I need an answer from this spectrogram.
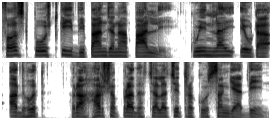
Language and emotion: Nepali, neutral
